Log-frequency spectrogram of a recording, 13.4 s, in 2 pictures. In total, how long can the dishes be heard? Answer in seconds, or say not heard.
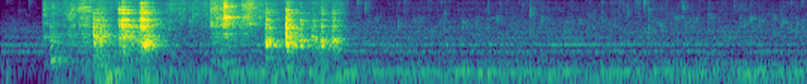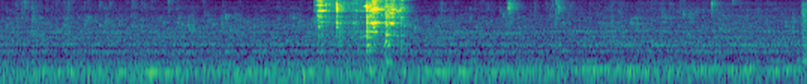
3 s.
